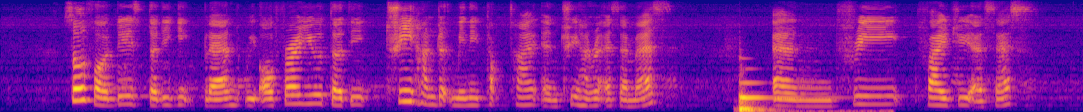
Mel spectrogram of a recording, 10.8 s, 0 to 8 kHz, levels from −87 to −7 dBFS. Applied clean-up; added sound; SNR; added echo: none; Bowed string instrument; -4 dB; reverberation time 2.0 s.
